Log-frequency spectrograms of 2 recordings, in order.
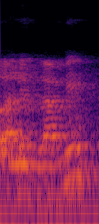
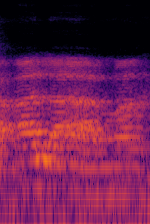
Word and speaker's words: alif lam mim: Kalau kita bacanya benar, alif lam mim, betul gitu. Tapi ada yang karena nggak bisa alamah gitu. Bukan alif lam mim tapi alamah gitu.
